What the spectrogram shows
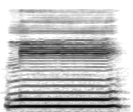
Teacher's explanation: ये या मद्दा है इसको हम एक अलिफ की मिक दार खेंच कर अदा करेंगे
